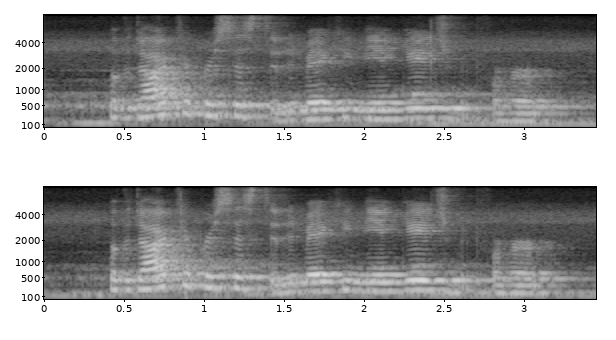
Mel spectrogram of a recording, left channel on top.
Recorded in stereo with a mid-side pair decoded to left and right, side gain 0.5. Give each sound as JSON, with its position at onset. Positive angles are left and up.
{"t": 0.4, "sound": "a woman speaking", "azimuth_deg": -25, "distance_m": 0.5}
